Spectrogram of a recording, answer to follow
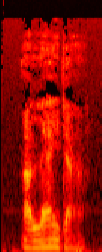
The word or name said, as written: Aleida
